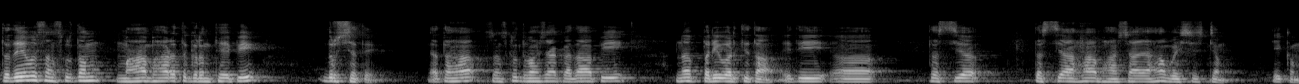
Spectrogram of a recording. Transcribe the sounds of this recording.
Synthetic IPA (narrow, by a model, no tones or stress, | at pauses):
t̪ɐd̪eːʋɐsɐ̃w̃skɾut̪ɐmːɐɦaːbʱaːɾɐt̪ɡɾɐnt̪ʰeːpi | d̪ɾuʃjɐt̪ḛː | ɐ̰t̪ɐɦɐ̆sɐ̃skɾut̪bʱaːʂ̬aːkɐd̪aːpi | nɐpɐɾiʋɐɾt̪it̪a̰ːḭt̪i | t̪ɐsjɐ | t̪ɐsjaːɦɐbʱaːʂaːjaːɦɐ̆ʋɐjʃisʈjɐm | eːkɐm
